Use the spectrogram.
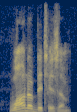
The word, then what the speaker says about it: whataboutism: can't do that so here's how you say it what Abbott ISM yeah so moderate ISM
